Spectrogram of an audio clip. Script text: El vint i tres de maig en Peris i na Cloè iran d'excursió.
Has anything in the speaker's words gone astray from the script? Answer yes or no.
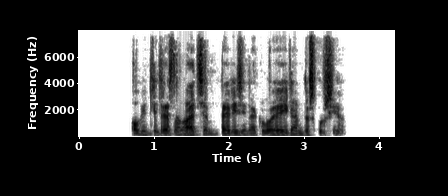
no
